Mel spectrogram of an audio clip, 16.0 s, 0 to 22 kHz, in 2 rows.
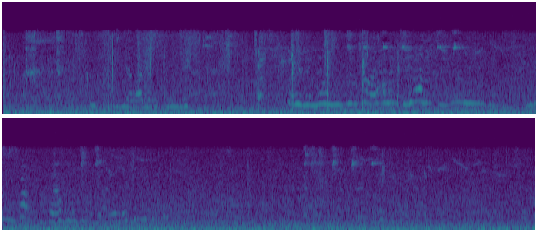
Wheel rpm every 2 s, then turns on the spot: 0, 0, 0, 0, 0, 0, 0, 0.
none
